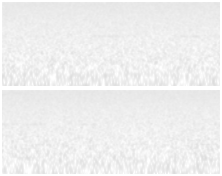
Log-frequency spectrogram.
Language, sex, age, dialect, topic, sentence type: Telugu, male, 25-30, Central/Coastal, banking, question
